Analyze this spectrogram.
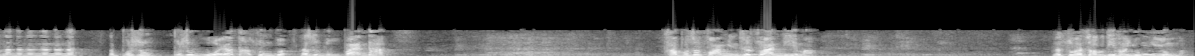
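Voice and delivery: high, stammering, sheepish excuse; a cornered king stumbling to shift blame, pitched high; flustered stammering king. Acted. (被墨子问住的楚王，高声结巴推卸责任)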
